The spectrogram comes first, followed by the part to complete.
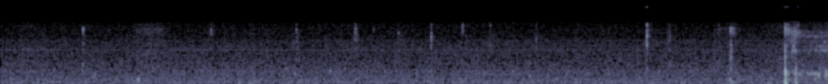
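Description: Near silence: faint room tone with a few small clicks, mostly in the second half, from a stylus tapping a pen tablet during handwriting.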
